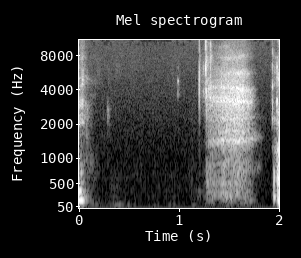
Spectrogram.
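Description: A man's short in-breath, a soft noisy rush lasting about half a second, after a second of dead silence.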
